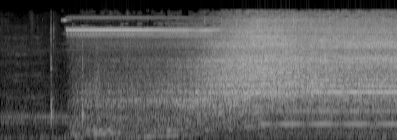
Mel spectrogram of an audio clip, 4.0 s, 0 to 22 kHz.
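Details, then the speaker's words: Prototype 2x72 belt sander with a rubber-isolated motor mount and the base on a towel, spinning up to half speed: a smooth, steady hum with even belt hiss and no knocks or rattles, much quieter than before. "Very much quieter. Only running at a quarter speed, we're at half speed. Very smooth. A lot quieter."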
